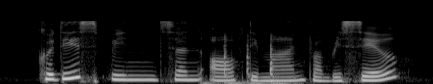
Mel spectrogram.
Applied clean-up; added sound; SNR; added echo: none; Knock / Wood; 12 dB; none.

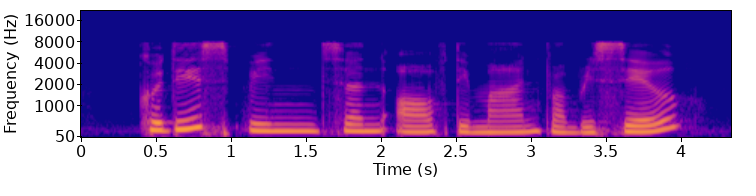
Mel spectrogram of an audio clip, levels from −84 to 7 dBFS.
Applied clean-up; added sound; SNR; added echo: none; none; none; none.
